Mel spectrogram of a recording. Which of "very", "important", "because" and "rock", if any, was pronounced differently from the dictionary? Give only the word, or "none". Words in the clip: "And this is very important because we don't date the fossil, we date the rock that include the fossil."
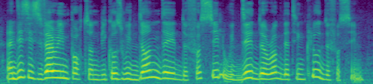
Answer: none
